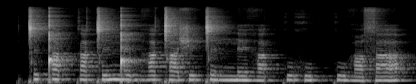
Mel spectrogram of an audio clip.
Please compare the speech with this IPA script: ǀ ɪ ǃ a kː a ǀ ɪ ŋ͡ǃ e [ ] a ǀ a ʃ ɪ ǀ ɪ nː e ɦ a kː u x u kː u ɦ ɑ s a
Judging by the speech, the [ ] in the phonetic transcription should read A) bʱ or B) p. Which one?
A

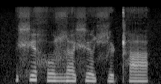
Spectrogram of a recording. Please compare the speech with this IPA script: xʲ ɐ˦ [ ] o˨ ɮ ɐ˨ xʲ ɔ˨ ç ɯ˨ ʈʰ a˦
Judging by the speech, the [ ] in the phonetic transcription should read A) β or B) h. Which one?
B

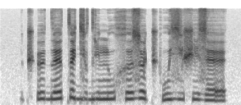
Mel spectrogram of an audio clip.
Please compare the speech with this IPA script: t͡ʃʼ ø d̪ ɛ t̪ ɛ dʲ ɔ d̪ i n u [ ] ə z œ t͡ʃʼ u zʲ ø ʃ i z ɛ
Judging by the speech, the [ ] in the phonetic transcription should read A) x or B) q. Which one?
A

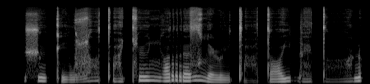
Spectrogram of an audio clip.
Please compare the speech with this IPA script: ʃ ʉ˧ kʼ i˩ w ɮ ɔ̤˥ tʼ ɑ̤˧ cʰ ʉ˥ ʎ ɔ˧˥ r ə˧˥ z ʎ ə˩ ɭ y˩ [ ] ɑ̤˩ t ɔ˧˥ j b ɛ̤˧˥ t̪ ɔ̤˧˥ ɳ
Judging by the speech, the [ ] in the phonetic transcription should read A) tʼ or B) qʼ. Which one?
A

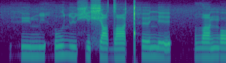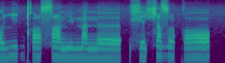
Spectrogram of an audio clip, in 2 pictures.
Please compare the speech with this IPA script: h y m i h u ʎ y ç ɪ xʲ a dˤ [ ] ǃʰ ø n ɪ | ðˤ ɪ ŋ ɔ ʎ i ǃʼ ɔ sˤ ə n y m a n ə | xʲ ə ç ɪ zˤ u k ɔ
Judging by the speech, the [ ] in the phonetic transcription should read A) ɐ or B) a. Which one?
B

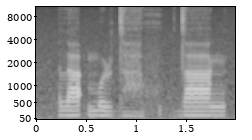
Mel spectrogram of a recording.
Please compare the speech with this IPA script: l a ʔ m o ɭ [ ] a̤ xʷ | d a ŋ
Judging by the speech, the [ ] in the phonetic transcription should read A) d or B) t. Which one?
A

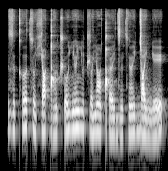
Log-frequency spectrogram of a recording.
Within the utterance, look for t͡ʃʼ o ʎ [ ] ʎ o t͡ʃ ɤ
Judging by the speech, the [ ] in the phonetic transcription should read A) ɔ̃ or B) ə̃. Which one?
B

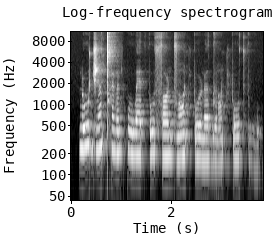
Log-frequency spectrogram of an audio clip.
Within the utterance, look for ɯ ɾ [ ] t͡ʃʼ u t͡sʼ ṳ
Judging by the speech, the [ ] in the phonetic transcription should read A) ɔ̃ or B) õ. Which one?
A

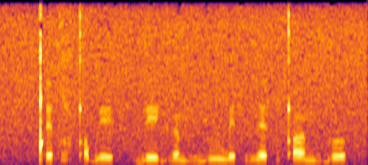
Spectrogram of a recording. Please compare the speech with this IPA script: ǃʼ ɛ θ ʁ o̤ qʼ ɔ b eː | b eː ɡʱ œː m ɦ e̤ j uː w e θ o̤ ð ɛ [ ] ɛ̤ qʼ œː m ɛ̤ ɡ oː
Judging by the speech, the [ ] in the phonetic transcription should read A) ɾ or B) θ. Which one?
B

